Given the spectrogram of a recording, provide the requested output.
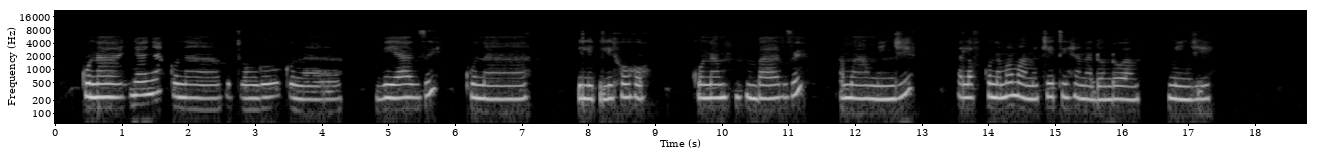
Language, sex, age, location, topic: Swahili, female, 18-24, Nakuru, finance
